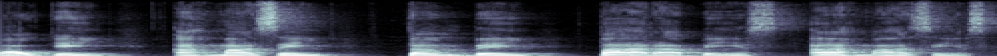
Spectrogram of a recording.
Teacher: oxítona, a sílaba tônica é a última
